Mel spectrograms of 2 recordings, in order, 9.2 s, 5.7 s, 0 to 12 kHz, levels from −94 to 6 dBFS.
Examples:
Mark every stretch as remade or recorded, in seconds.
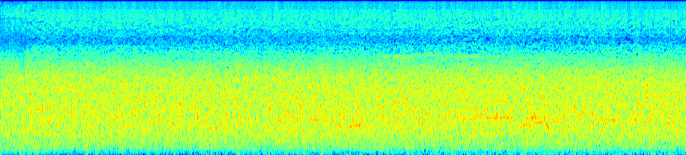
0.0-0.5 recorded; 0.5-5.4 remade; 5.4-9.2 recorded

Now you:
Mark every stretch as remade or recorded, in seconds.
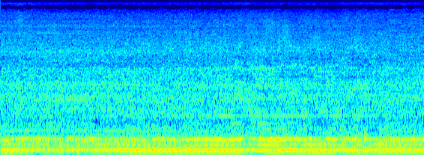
0.0-3.1 recorded; 3.1-5.2 remade; 5.2-5.7 recorded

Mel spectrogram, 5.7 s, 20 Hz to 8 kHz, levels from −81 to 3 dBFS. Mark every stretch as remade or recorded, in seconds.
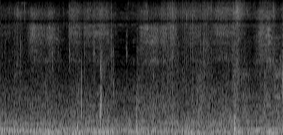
0.0-1.7 recorded; 1.7-3.0 remade; 3.0-4.6 recorded; 4.6-5.7 remade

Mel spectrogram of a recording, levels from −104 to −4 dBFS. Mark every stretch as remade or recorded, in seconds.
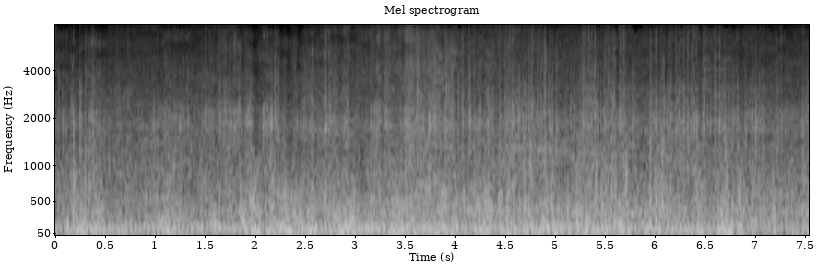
0.0-3.8 remade; 3.8-6.9 recorded; 6.9-7.5 remade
